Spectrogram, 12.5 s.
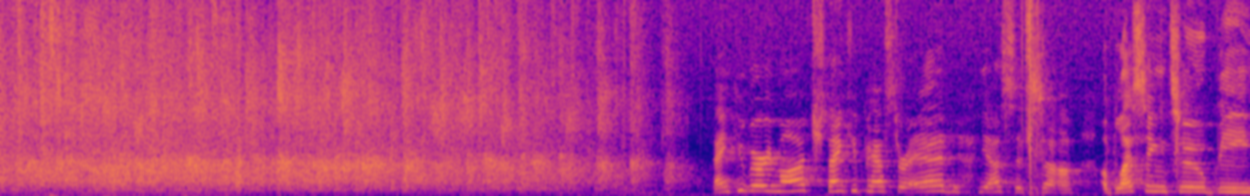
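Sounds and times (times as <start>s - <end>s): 
church congregation applauding a guest speaker: 0.0s - 6.9s
speech: 7.3s - 12.4s.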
